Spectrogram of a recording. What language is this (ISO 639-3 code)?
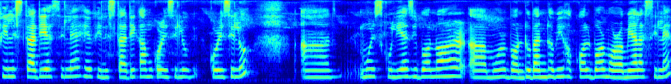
asm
